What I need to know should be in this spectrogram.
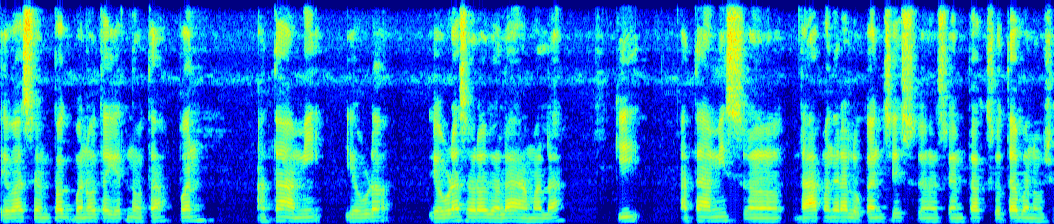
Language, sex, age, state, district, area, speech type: Marathi, male, 18-30, Maharashtra, Amravati, rural, spontaneous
